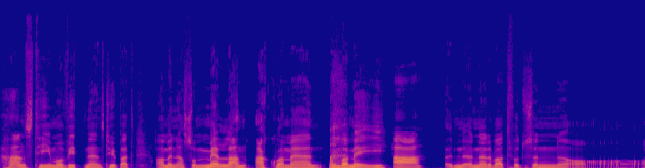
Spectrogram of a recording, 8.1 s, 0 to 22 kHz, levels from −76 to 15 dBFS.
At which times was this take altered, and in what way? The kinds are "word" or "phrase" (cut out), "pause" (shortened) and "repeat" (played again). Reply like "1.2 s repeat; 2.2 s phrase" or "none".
1.3 s word; 4.1 s word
